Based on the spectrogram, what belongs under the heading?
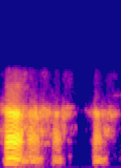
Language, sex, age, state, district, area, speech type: Marathi, male, 60+, Maharashtra, Mumbai Suburban, urban, conversation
